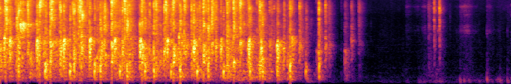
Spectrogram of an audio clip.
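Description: A small audience applauding, many separate claps at once, dying away about four seconds in. A few faint knocks follow.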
